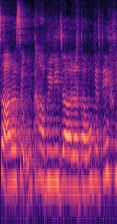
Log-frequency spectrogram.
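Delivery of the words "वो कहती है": plain reading voice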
